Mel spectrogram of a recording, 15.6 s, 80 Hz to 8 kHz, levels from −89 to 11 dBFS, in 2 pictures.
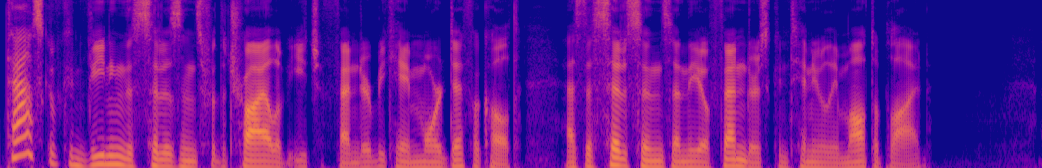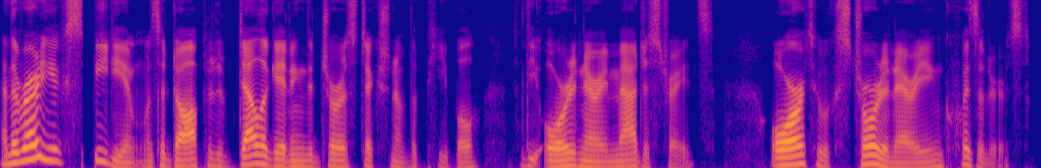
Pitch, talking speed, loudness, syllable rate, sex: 115 Hz, 170 wpm, -23 LUFS, 6.4 syllables/s, male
